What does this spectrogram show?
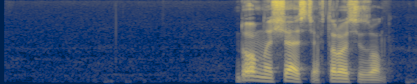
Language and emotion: Russian, positive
